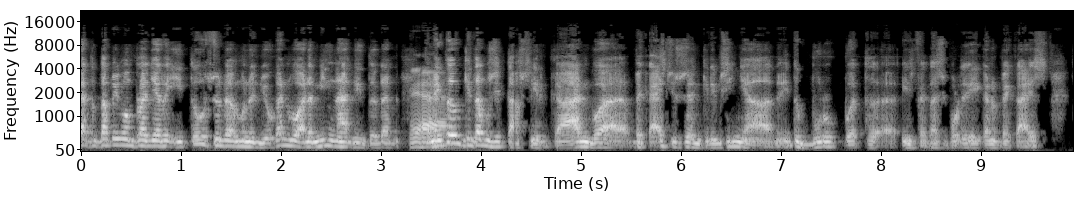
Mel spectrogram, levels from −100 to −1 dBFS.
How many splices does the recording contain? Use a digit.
0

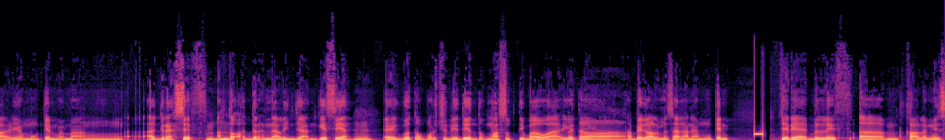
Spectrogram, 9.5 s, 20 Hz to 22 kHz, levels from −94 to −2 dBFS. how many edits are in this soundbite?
1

